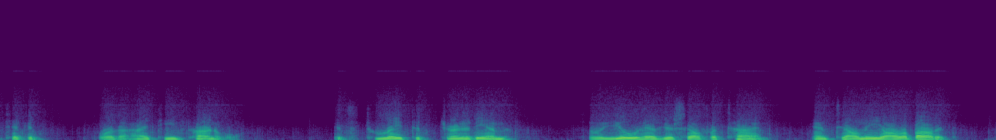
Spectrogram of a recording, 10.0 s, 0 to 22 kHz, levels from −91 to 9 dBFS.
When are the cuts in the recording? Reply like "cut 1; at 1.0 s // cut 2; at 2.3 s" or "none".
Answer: cut 1; at 6.5 s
